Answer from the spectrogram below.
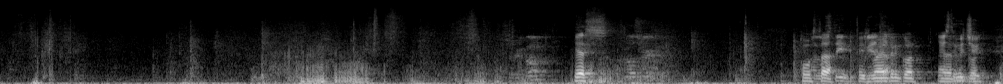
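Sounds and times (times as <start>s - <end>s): clothing rubbing on microphone: 2.3s - 7.2s
footsteps on wooden floor: 5.8s - 8.6s.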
